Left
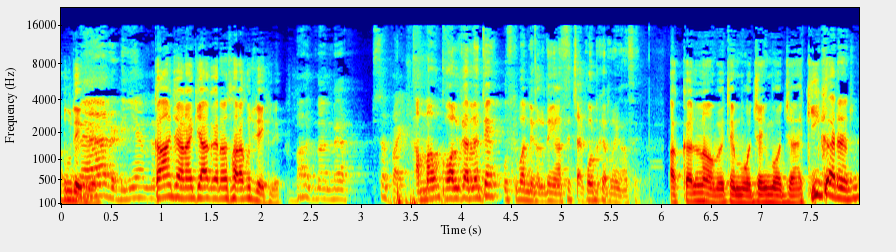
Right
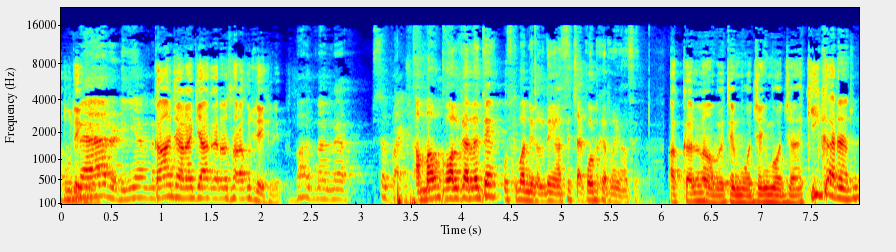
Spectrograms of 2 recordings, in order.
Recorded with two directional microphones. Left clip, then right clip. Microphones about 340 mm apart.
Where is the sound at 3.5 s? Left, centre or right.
Centre.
